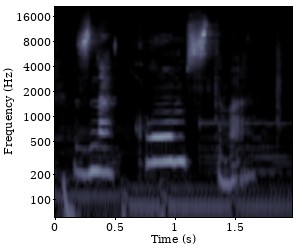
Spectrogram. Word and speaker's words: Знакомство: We stress second syllable. Знакомство.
